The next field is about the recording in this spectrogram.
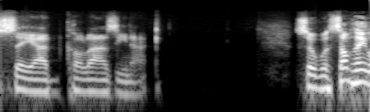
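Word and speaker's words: Sead Kolašinac: the one thing he really hates is when people call him sayad kolasinac so he goes to arsenal and the first thing i see is a little piece on the club website with him saying that his name is seyad kolasinac so with something like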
